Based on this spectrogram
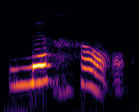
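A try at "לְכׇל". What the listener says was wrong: Perfect. Good.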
